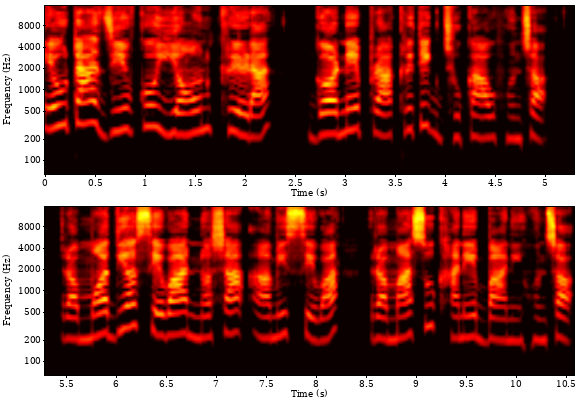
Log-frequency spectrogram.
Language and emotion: Nepali, neutral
